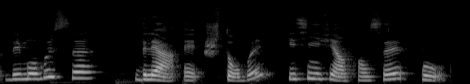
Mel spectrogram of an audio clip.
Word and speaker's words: чтобы: Écoutez bien et dites-moi où est l'accent tonique. Чтобы. L'accent tonique est sur le O. Un autre point important dans le mot чтобы, la première consonne ch se prononce ch, чтобы.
